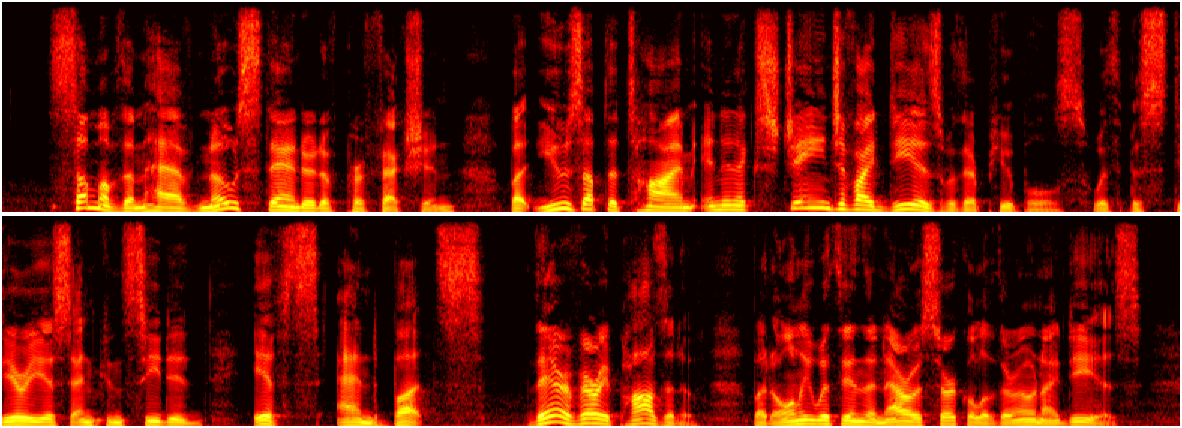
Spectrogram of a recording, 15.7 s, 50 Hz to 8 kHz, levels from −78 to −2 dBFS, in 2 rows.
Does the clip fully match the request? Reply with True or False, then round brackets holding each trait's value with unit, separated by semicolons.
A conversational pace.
True (160 wpm)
